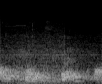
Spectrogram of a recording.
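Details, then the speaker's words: Fetal heartbeat on Doppler during a 12-week ultrasound of a girl: rapid, regular whooshing pulses at 173 beats per minute, described as an excellent rate. "Frequência maravilhosa, maravilhosa. Frequência hoje de 173 batimentos por minuto. Excelente frequência."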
